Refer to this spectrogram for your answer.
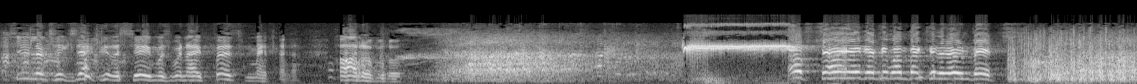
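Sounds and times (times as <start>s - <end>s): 
laughter: 0.0s - 1.5s, 3.4s - 6.8s
speech: 0.3s - 5.2s, 7.9s - 11.3s
danger whistle warning of blasting in a tunnel: 6.8s - 8.2s.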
